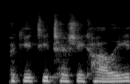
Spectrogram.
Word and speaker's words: Pekiti Tirsia Kali: they train you in self-defense specifically and put petite teacher she Kali did I say it right now keep it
